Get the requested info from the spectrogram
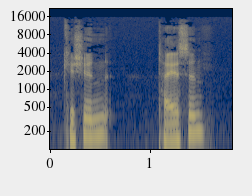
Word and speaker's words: Kishin Taisen: It's, you can look it up as Kishin Taishin. It's spelled KISHIN TAISEN.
